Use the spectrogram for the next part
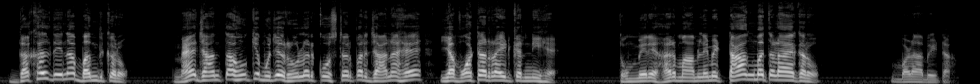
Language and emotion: Hindi, angry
